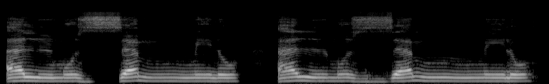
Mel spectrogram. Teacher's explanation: সাদ্দা হওয়া বা দুইটা সাদ্দা হওয়া যেমন আল মুজাম্মিলু আল মুজাম্মিলু মিমের মধ্যে একটু দেরি করলাম কেন কারণ এখানে মিম সাদ্দা আছে · মিমের মধ্যে একটু দেরি করলাম কেন? কারণ এখানে মিম সাদ্দা আছে, তার মানে গুণনা হবে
